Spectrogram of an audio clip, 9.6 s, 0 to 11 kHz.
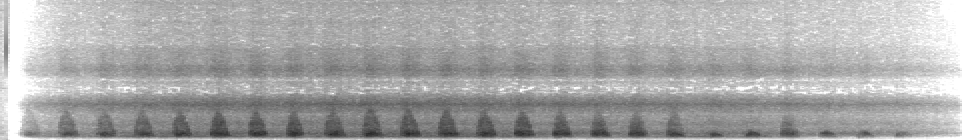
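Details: Fetal heartbeat of a baby boy heard by ultrasound at home: rapid, regular whooshing beats about 160 a minute.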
